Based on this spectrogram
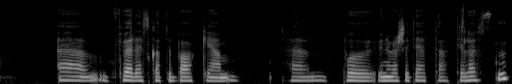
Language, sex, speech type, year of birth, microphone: Norwegian, female, spontaneous, 1985, Shure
